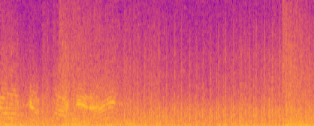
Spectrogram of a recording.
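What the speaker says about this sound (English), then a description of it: "the Panthers are firing out the trench, not at everything but the trench" Heavy tank cannon and gunfire from Panthers in a war video game, a dense continuous barrage of booming shots with whistling shells near the start, loud and close, with voices beneath.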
